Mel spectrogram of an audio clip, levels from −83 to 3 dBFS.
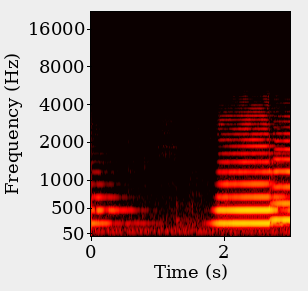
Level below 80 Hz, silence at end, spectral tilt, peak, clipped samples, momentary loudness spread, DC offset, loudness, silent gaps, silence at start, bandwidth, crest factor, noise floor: -66 dBFS; 0 s; -8.5 dB/octave; -16 dBFS; under 0.1%; 19 LU; under 0.1%; -26 LUFS; none; 0 s; 4.9 kHz; 14 dB; -61 dBFS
